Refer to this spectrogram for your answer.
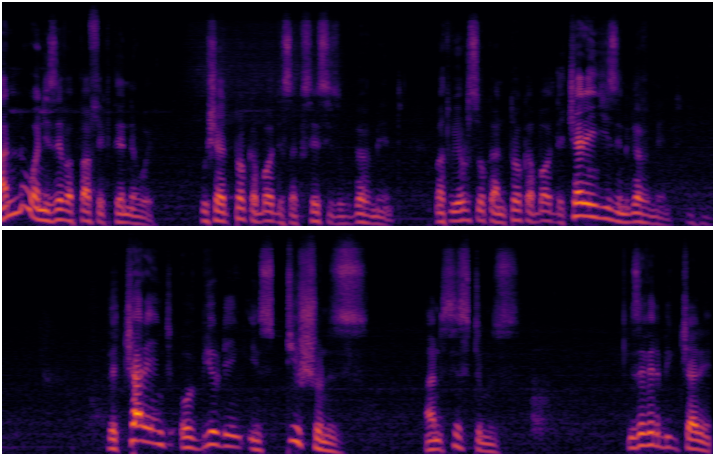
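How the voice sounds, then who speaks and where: The man's pitch swings very widely as he talks at a fairly quick pace with long, frequent pauses, in a dry, close sound with no echo. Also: medium pitch for a man. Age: 70s. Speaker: former government minister. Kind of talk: live podcast interview. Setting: live recording with audience.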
